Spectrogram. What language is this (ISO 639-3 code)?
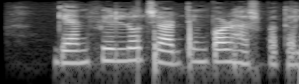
ben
